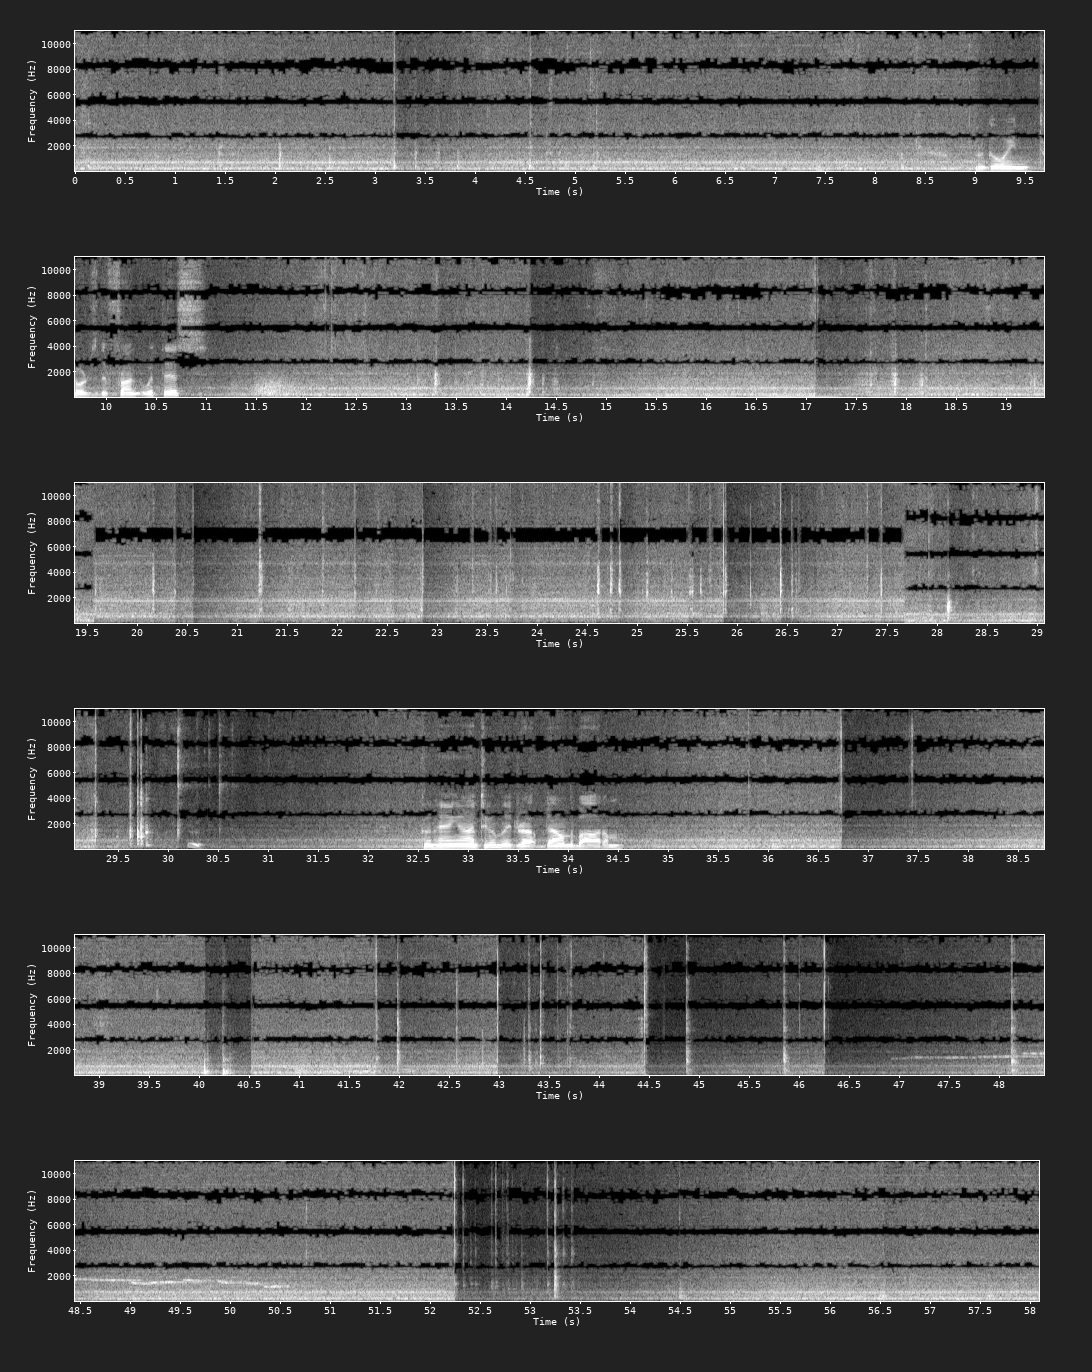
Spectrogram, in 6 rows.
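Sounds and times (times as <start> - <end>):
steady hiss: 7.4 - 14.1
hiss: 11.3 - 12.6.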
